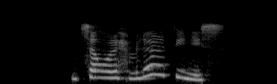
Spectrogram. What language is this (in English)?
Kabyle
